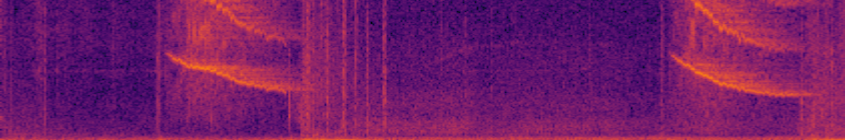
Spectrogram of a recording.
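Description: A car engine roars and revs while the car drifts.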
